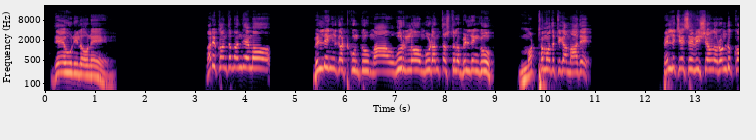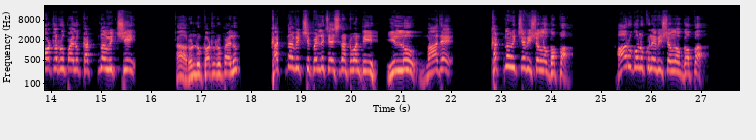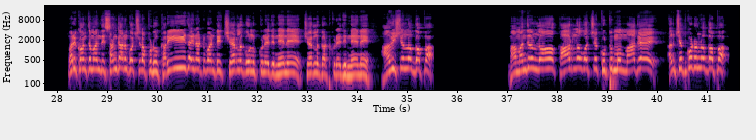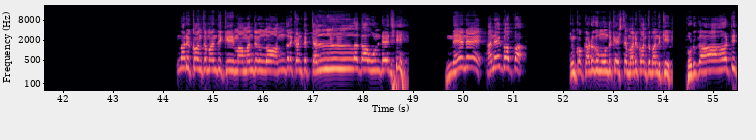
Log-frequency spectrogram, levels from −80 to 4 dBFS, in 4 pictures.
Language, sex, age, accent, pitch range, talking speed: Telugu, male, 50-69, native, 225-280 Hz, 75 wpm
